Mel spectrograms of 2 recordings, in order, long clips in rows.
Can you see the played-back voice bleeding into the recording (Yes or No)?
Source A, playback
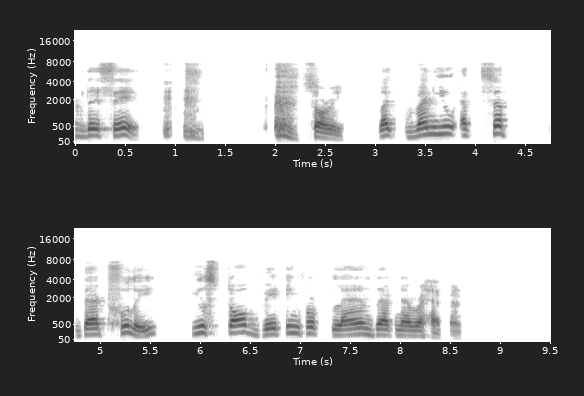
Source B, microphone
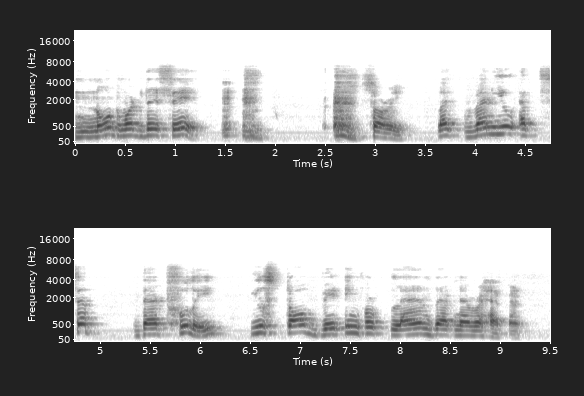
Yes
